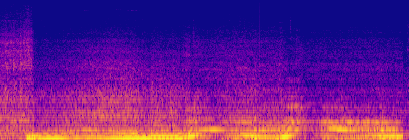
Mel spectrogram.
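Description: A van's engine starts right up, then revs loud and close through several rising and falling sweeps, rough and uneven, with nobody talking.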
